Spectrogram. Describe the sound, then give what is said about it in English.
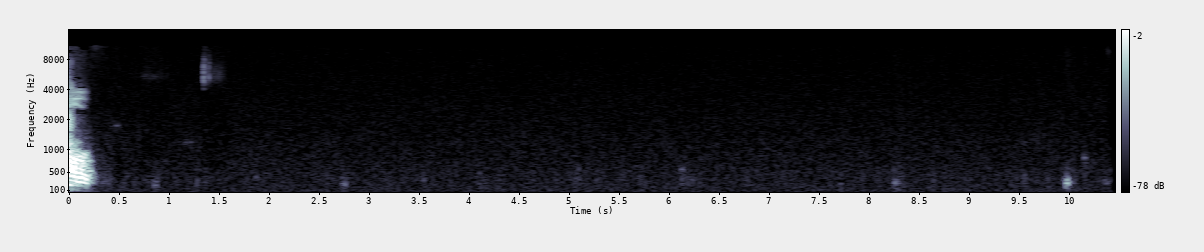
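A computer makes two faint, sharp clicks, spaced far apart in near silence, after a brief burst of speech at the very start. “Sorry, my computer keeps giving noises.”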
